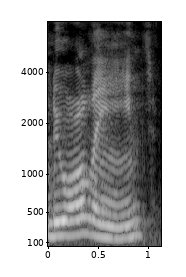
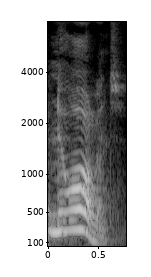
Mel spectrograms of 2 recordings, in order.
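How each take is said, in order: First: New Orleans is said in full, syllable by syllable. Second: New Orleans is squeezed together, close to Nolans. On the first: The speaker calls it wrong. "Not New Orleans" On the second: The speaker calls it right. "but New Orleans. Nolans"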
